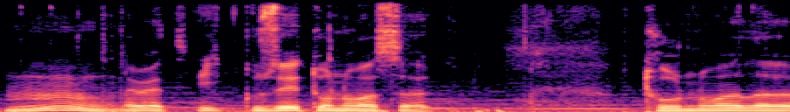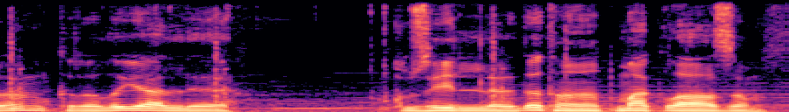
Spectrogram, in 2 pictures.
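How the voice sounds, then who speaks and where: A man talking through a video game session in casual commentary. He gets excitable and shouts at the game during tense moments. Faint game music plays behind him. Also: mid-range voice, slow pace. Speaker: gameplay commentator.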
